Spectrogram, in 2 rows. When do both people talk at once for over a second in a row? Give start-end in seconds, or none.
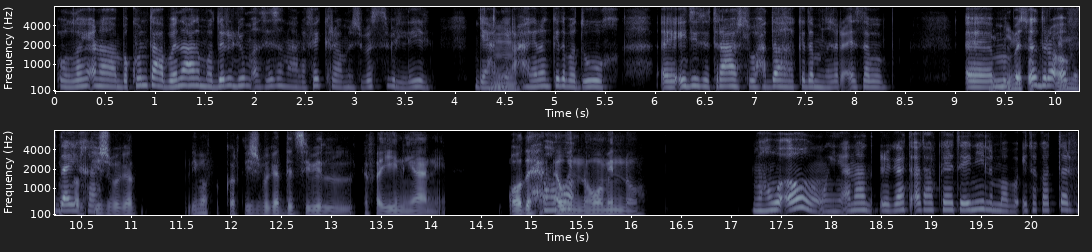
9.3-10.8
